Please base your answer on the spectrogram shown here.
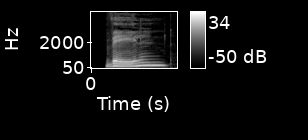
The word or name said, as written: valen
